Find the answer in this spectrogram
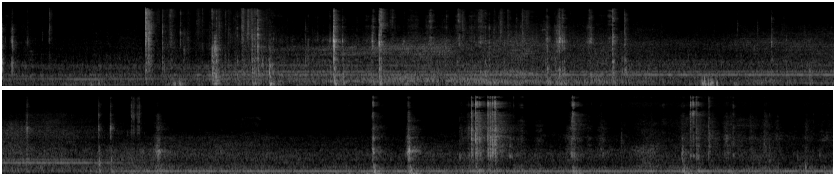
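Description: Scattered small clicks and taps of a plastic recoil-starter pulley and its steel coil spring being handled and fitted by hand. A steady low hum comes in about halfway through.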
